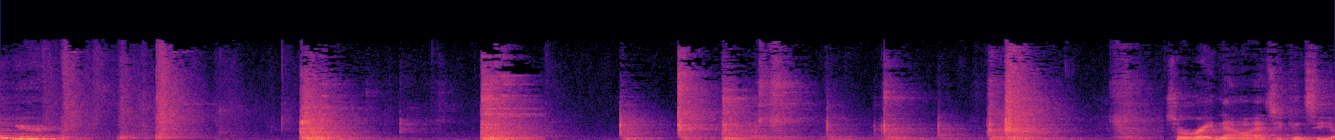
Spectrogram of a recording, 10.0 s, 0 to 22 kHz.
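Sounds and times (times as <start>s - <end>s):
metal knocks and clunks: 2.2s - 3.0s, 3.6s - 8.0s.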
